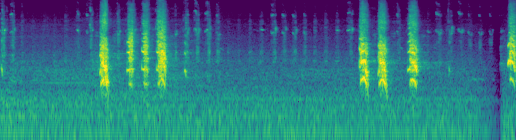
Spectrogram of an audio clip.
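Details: Yappy little dog lets out bursts of three or four quick, high barks, separated by several seconds of near silence.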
